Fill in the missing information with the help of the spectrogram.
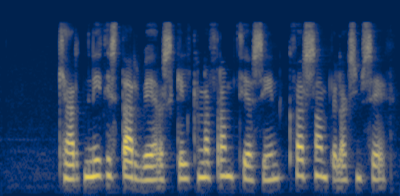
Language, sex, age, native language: Icelandic, female, 20-29, Icelandic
